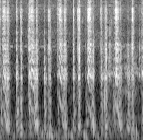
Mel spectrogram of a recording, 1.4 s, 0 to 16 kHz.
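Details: 2024 Toyota Tundra SR5, among a list of quality-control issues: a quick run of dry, scratchy creaks, roughly eight per second, as the door swings. A door hinge or seal creak, cause unclear.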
